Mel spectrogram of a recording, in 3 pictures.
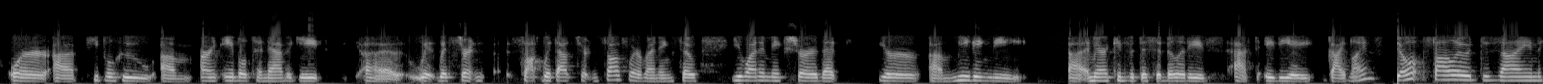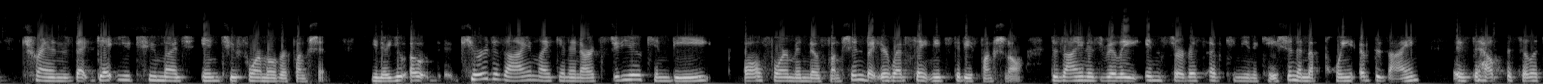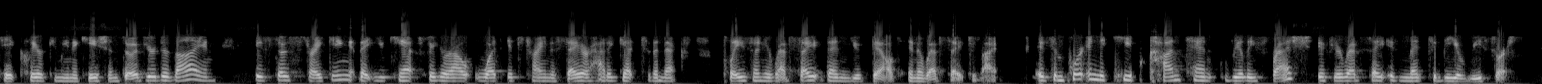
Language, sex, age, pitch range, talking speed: English, female, 40-59, 155-185 Hz, 185 wpm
